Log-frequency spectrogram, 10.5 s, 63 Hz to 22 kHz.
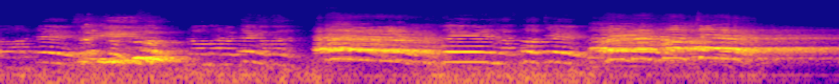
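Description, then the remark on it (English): A group of Samoan prison inmates chant and shout together in loud, sustained bursts in a prison reception unit around 10 o'clock at night, performing their nightly shutdown ritual, voices rising in unison with a rhythmic, call-and-response feel and some echo. “That's the Usos, the Samoan cats doing their shutdown.”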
